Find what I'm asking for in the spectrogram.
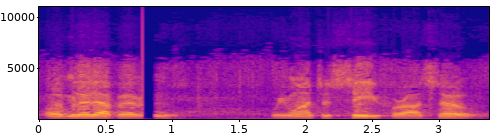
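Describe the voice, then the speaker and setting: An actor playing a commanding but good-humored police inspector in 1940s radio drama style. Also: male voice, medium pitch, normal speed, lightly acted. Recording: muffled, noisy old radio broadcast.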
